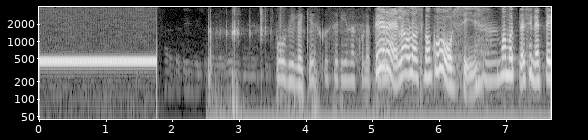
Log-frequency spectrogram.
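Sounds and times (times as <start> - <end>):
telephone line tone while on hold: 0.0 - 1.8
speech: 3.6 - 7.6.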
